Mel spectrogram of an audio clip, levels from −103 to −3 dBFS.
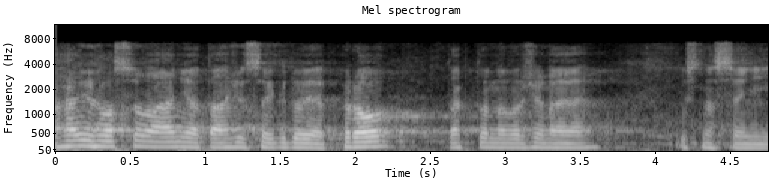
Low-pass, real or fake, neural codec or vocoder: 7.2 kHz; fake; codec, 16 kHz, 8 kbps, FreqCodec, smaller model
